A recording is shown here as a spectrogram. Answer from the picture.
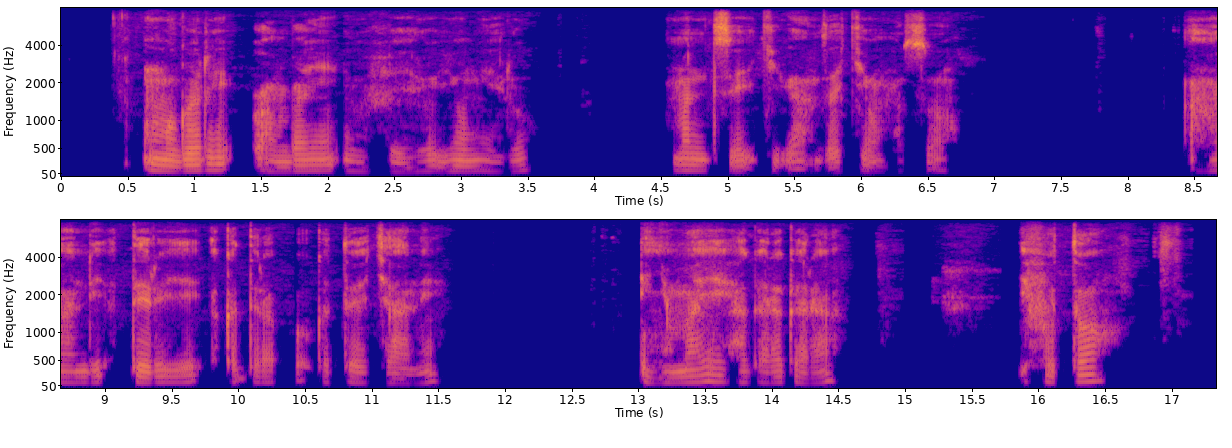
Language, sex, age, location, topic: Kinyarwanda, male, 18-24, Kigali, government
